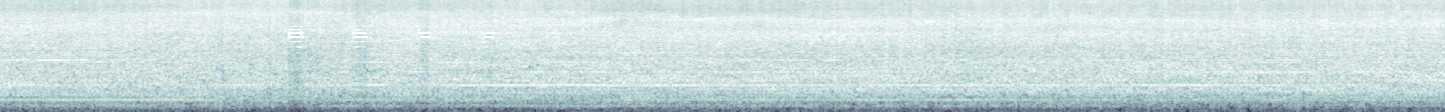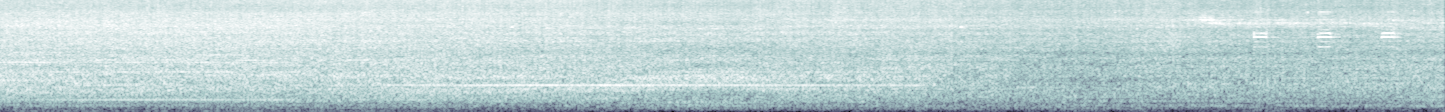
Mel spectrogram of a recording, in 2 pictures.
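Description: A combine harvester engine roars up close, then grows fainter as the machine moves away.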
